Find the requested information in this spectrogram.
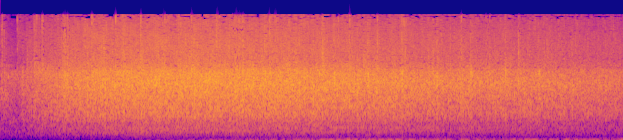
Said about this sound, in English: Among those applauding, Ohio Senator Sherrod Brown, who likely faces a tough re-election fight, he holds out hope for a more cooperative spirit.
